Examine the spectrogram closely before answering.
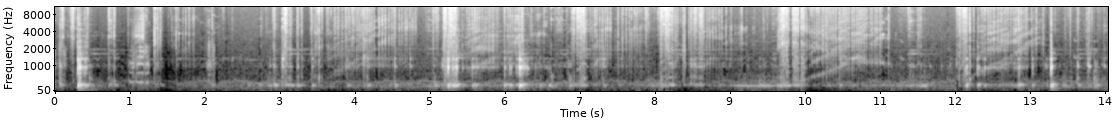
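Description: Faint crackling and rustling of WTB tubeless rim tape being unrolled from its roll and pressed into a mountain-bike wheel rim, with scattered light clicks from hands handling the wheel.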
